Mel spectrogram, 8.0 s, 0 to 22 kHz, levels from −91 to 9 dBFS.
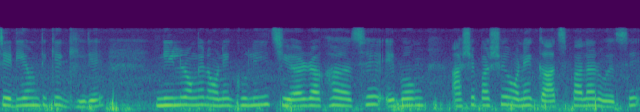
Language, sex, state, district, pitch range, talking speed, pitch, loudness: Bengali, female, West Bengal, Jhargram, 200-255 Hz, 95 wpm, 240 Hz, -20 LUFS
